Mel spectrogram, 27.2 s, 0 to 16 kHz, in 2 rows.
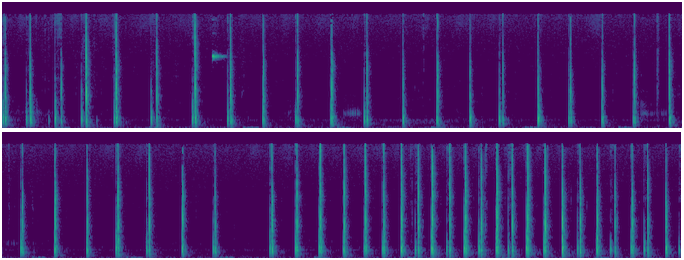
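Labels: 0.1s Footsteps. 27.2s
4.1s Shoes squeaking. 5.2s
18.9s Footsteps gradually get faster. 27.1s

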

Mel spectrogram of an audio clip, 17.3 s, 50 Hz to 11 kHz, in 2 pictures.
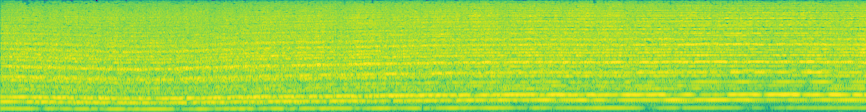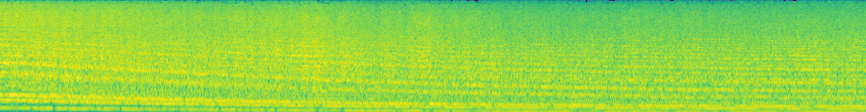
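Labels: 0.0s An air raid siren blares loudly in a fading pattern. 17.3s

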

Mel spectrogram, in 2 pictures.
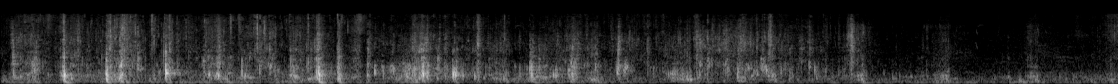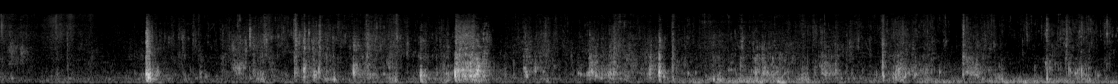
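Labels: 0.0s Animals are squelching rhythmically in the water outside. 8.8s
7.4s Birds are singing faintly in the background. 21.3s
9.3s Cows chew slowly in the background. 11.8s
10.2s Cows are mooing indistinctly in the background. 14.0s
12.6s Cows are drinking water hurriedly from a pond. 22.4s

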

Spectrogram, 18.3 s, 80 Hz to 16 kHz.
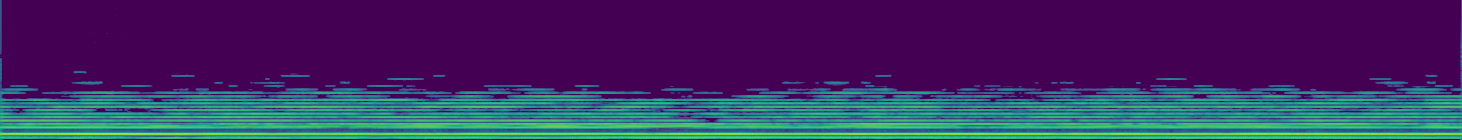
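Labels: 0.0s Loud sirens repeating. 18.3s

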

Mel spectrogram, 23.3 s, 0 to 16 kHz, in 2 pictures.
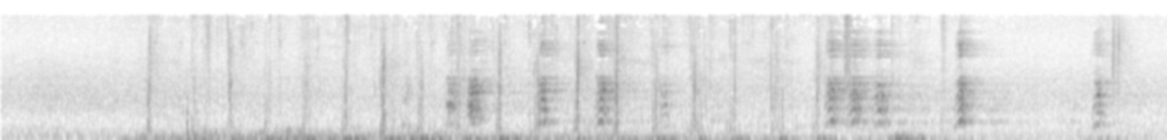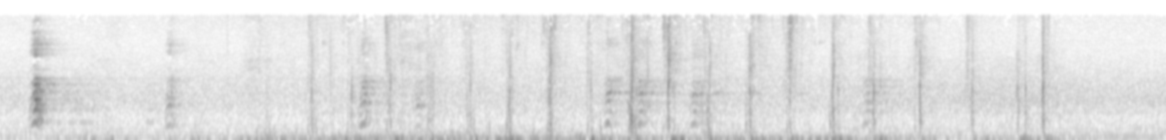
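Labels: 1.2s A dog barks occasionally in the background. 9.9s
1.2s A person is running outdoors. 9.9s
10.7s A dog barks loudly outdoors. 13.6s
14.5s A dog barking fades into the distance. 23.3s
14.5s Footsteps of a person running outdoors. 23.3s

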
